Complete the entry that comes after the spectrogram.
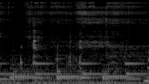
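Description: Moong dal pancake balls frying in a covered pan give a steady, soft sizzle with light crackling throughout, close and continuous with no talking.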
